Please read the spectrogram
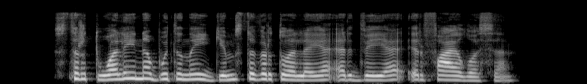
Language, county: Lithuanian, Vilnius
